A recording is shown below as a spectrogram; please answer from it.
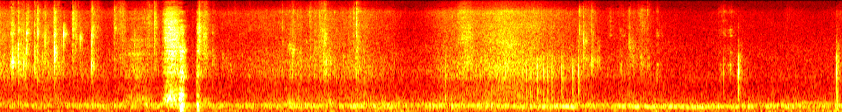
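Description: Near silence, with faint scattered rustles and small clicks and one brief, louder rustle just under two seconds in.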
